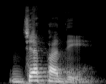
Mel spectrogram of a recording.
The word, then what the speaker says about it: jeopardy: buy celebrity code okay example jeopardy not jew that's not geo okay it's jeopardy so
